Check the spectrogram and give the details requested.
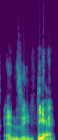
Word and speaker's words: Enzi: I forgot to ask, actually, before I hit record, am I pronouncing that correctly? It's Enzi? Yeah, you got it right, Enzi.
